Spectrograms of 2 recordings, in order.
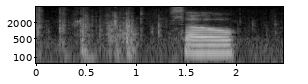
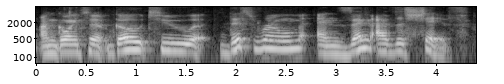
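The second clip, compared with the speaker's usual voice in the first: put-on slow, drawn-out comic Russian accent; 4 semitones higher, slower than usual. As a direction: imitate mom's hammed-up Russian board-game character. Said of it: "this hilarious, like, Russian".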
